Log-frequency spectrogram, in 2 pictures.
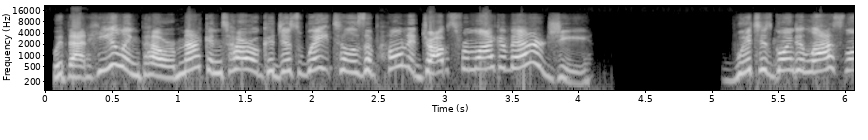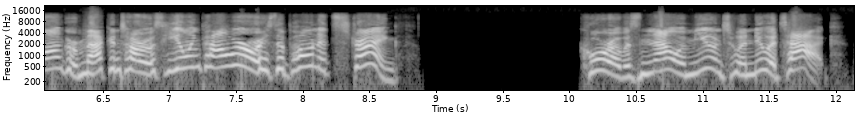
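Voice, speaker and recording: A woman voicing an excitable, sassy young female ring announcer in a game, calling fights with theatrical, wisecracking commentary. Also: extremely high pitch, brisk, no echo, clean studio sound, heavily acted. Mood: impressed, cheeky. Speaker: match announcer.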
